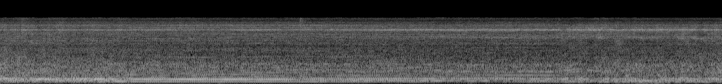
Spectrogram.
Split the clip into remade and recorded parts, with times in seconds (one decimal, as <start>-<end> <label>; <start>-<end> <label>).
0.0-1.3 remade; 1.3-5.6 recorded; 5.6-7.2 remade

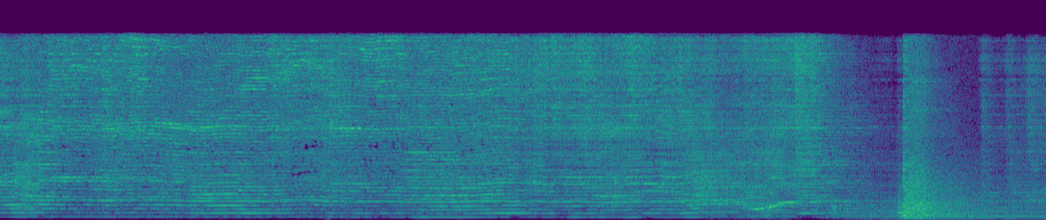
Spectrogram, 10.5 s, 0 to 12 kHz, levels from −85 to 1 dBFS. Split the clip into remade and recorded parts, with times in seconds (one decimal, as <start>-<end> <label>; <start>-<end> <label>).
0.0-0.4 remade; 0.4-5.1 recorded; 5.1-8.2 remade; 8.2-8.7 recorded; 8.7-9.1 remade; 9.1-9.8 recorded; 9.8-10.5 remade

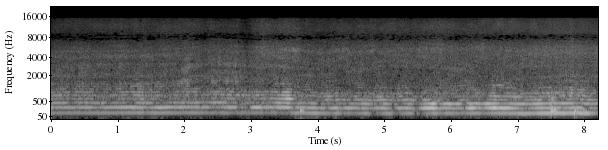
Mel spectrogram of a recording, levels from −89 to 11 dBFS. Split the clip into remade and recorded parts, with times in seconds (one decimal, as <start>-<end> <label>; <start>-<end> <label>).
0.0-8.2 recorded

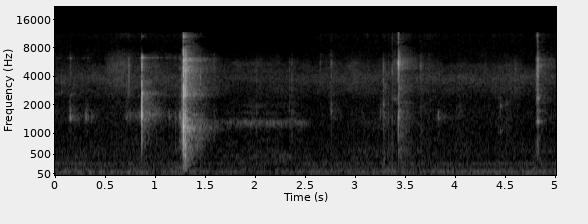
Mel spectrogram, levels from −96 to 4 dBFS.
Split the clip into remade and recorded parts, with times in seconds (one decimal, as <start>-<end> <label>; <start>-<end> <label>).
0.0-5.0 recorded

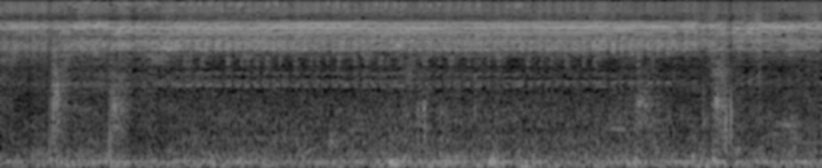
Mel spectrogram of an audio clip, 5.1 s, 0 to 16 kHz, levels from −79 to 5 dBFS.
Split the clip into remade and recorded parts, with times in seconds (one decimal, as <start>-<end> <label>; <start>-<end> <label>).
0.0-1.1 remade; 1.1-4.2 recorded; 4.2-5.1 remade

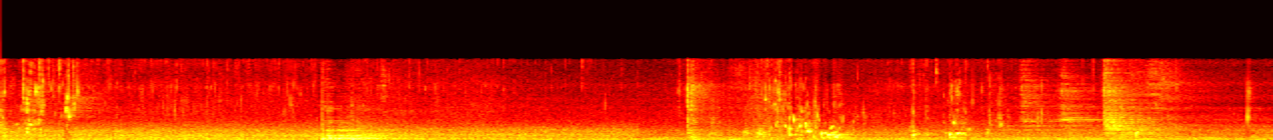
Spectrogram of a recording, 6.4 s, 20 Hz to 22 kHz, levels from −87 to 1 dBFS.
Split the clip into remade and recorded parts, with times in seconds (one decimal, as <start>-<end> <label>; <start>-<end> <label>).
0.0-5.8 recorded; 5.8-6.4 remade

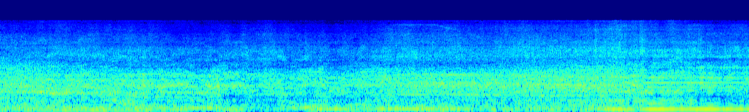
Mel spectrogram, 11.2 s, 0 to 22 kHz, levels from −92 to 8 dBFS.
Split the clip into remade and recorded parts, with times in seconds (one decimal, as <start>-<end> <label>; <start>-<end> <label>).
0.0-0.7 recorded; 0.7-5.9 remade; 5.9-9.4 recorded; 9.4-11.2 remade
